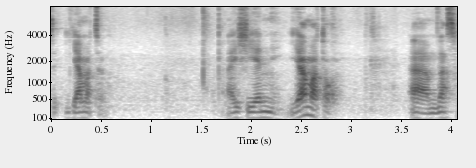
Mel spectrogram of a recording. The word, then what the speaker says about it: Yamato: then suddenly a staff member said actually it's pronounced Yamato and that just killed me on the inside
